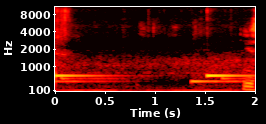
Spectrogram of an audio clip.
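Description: Ford Super Duty dashboard warning chime: a lower note followed by a higher one, each ringing and fading, sounding at the start and again about a second and a half in. It is the alert for the driver's door standing open with the ignition on.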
